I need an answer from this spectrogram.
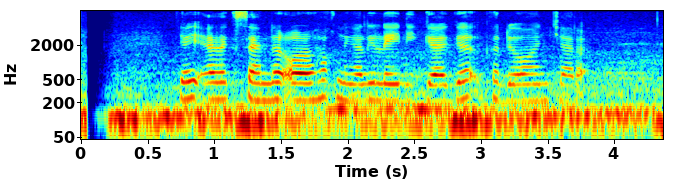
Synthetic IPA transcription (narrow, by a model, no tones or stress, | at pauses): d͡ʒaiʔalɛksandərɔlɦɔk̚nəŋalilajdiɡaɡakərdiwawaɲt͡ʃaɾa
